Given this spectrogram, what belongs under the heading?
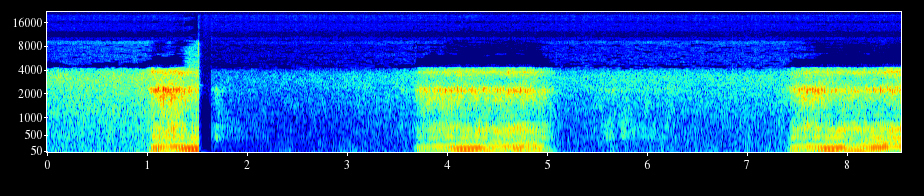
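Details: Father snoring loudly enough to keep mother and child awake: loud, low rattling snores in bursts about every three to four seconds, roughly 17 a minute, with quiet between.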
